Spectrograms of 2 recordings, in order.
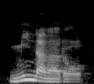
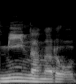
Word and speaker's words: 3776: Now, 3776 is pronounced Minanaro because mi as in mitsu, which means three, na as in nana, which means seven, and ro as in roku as in six.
